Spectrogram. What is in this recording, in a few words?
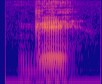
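"ghé", Venetian dialect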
